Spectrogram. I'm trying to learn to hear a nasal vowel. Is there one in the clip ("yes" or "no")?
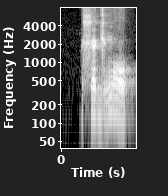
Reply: no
